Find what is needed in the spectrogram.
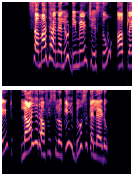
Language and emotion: Telugu, angry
